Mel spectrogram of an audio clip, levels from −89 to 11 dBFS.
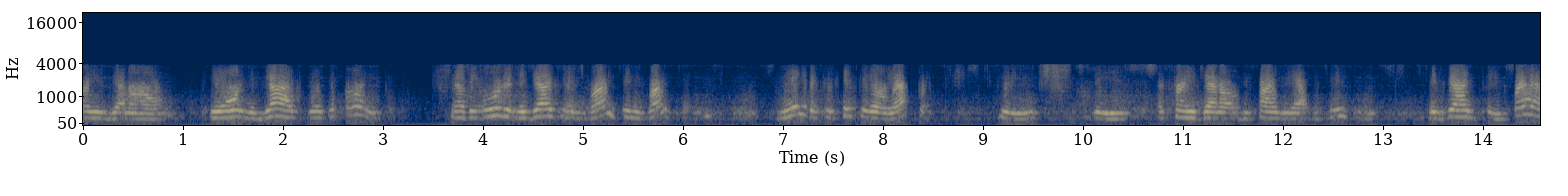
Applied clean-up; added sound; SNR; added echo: neural separator model SepFormer DNS4.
